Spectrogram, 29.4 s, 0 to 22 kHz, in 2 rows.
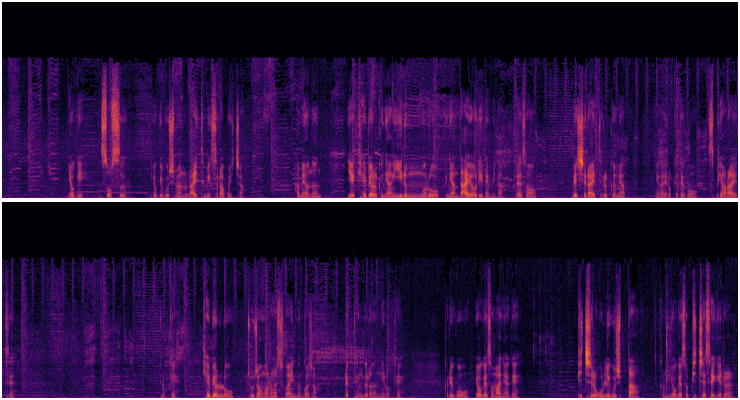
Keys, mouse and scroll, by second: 28.0 KP_5.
